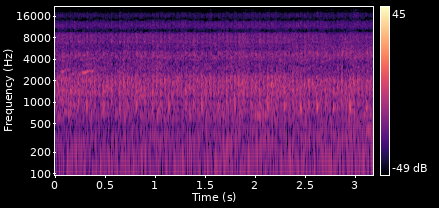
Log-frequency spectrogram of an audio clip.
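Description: A tractor engine idles steadily at a wedding venue, a continuous low rumble with faint knocking texture, moderately distant and unbroken throughout.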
